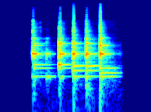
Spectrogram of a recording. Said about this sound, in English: I don't know who's got their phone on and it's ringing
